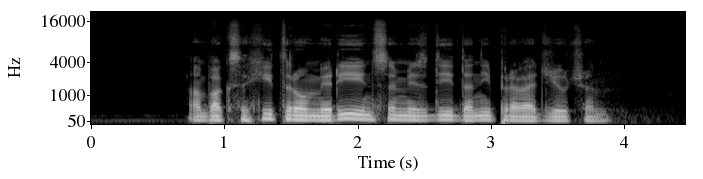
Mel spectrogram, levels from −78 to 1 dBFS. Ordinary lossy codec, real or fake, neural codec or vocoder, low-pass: none; fake; vocoder, 44.1 kHz, 128 mel bands every 512 samples, BigVGAN v2; 19.8 kHz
